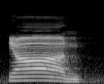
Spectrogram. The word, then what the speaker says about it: Nyan: Do you really pronounce it Nyan? – Nyan. Nyan. – Nyan Cat. It says it in the song.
